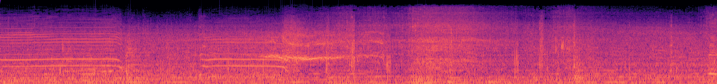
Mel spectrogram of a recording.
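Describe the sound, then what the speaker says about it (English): A car's tires squeal in a long skid as it brakes hard to a stop outside Minster Cathedral, the screech loud and close over a continuous rumble of engine and commotion. "a man has just stopped the Queen's car"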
